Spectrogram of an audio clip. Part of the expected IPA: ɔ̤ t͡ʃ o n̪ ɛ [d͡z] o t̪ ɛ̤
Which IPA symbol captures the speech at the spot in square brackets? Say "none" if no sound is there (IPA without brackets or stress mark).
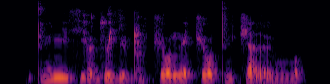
t͡ʃ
